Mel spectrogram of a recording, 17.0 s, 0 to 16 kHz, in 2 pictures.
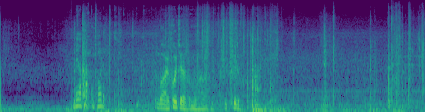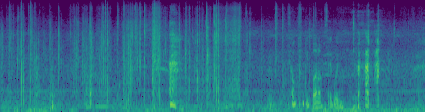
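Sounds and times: plastic bottles clicking and crinkling: 7.7s - 14.2s.

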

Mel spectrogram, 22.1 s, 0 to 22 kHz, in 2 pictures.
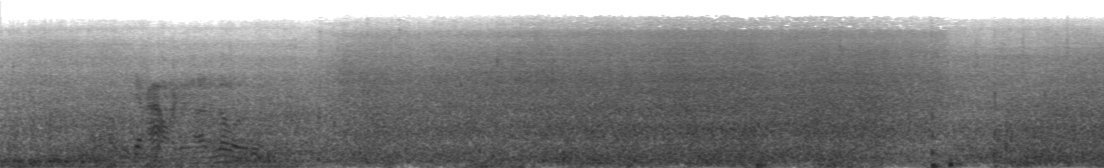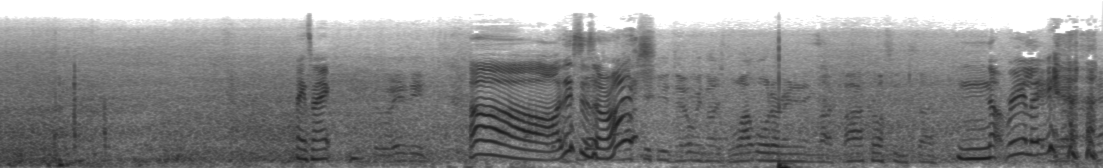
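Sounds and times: wind bumps on microphone: 0.0s - 15.5s
small waves washing on beach: 0.0s - 22.0s.

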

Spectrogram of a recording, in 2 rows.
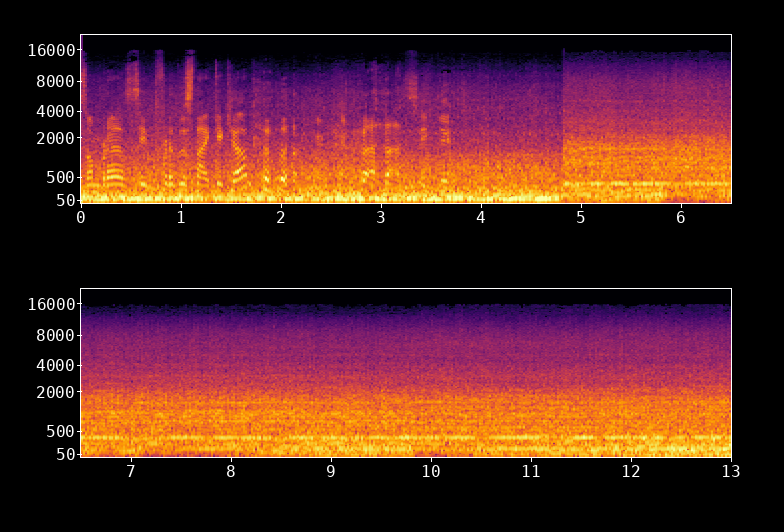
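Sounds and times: powerboat engine drone: 0.0s - 13.0s
rush of wind and water: 0.0s - 13.0s.

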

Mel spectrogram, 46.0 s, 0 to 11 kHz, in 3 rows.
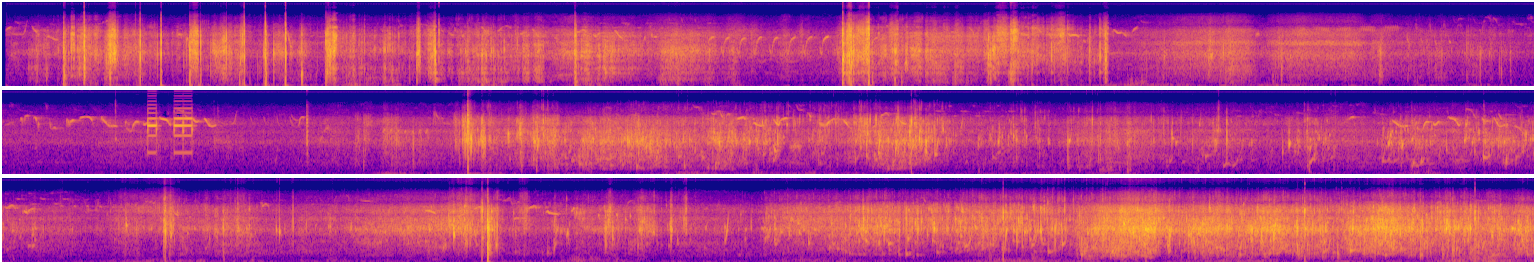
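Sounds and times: net sloshing in water: 19.9s - 23.2s, 23.8s - 31.0s, 34.1s - 45.9s
water streaming off a net: 34.2s - 45.9s.

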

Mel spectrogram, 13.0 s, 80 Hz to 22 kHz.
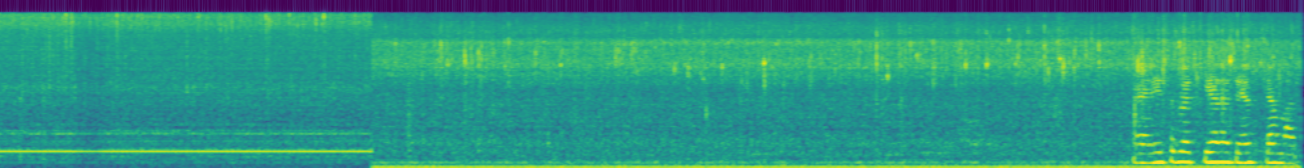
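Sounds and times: tofu sizzling in hot oil: 0.0s - 13.0s
low steady hum: 3.7s - 13.0s.

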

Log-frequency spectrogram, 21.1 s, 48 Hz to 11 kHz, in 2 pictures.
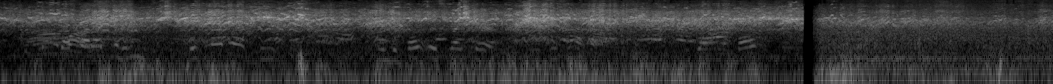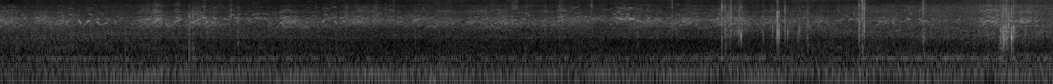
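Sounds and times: faint bird calls: 0.0s - 21.0s
low motor hum: 8.2s - 21.0s.

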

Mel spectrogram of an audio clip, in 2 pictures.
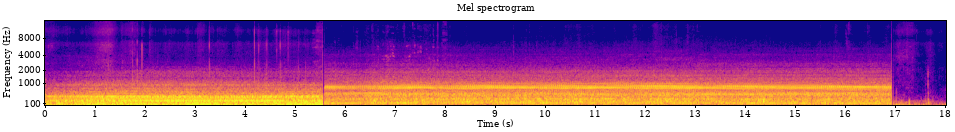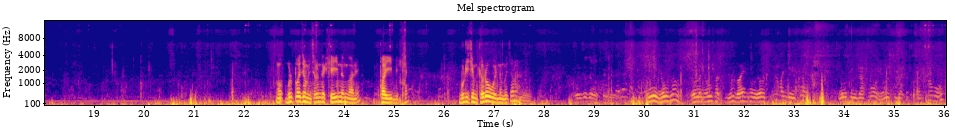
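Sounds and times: car cabin hum: 0.0s - 17.0s
road and tyre rumble: 0.0s - 17.1s.

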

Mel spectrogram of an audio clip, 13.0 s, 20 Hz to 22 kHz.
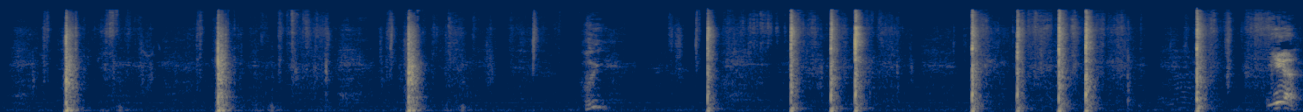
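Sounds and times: punches thudding on punching bag: 0.6s - 0.9s, 2.1s - 2.5s, 4.0s - 4.4s, 7.0s - 7.3s, 7.9s - 8.8s, 9.7s - 11.1s, 11.9s - 12.3s.

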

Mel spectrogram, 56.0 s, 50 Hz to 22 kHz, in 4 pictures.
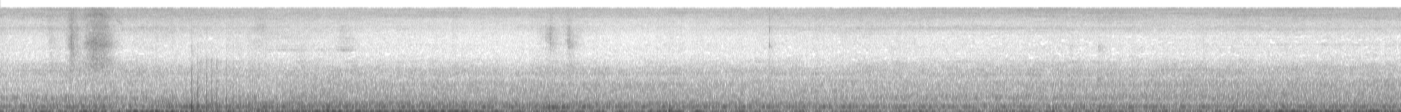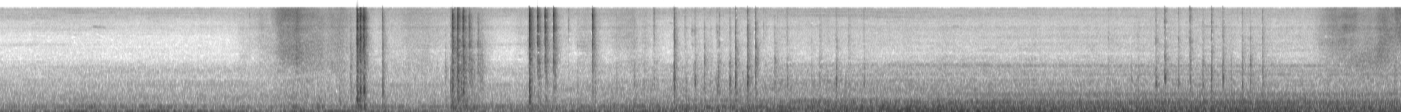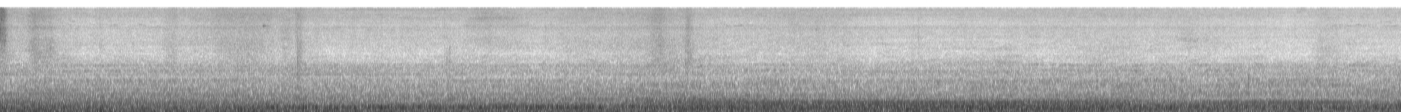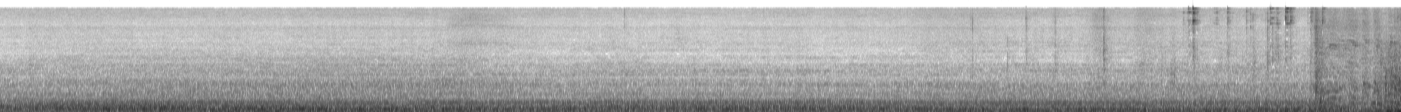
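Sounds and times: dashboard knobs clicking: 17.5s - 22.9s, 25.0s - 26.8s
truck diesel engine idling: 21.2s - 56.0s.

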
